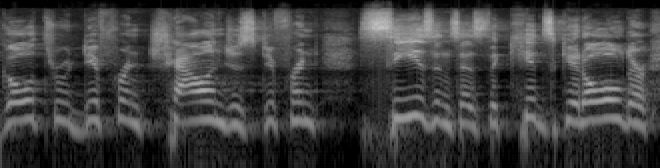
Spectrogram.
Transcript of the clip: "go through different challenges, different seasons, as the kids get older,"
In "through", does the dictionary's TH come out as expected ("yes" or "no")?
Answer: yes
